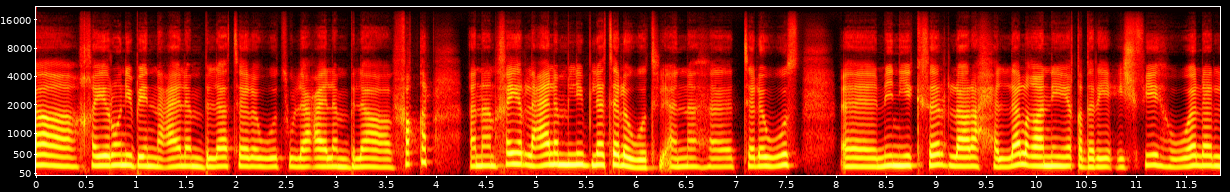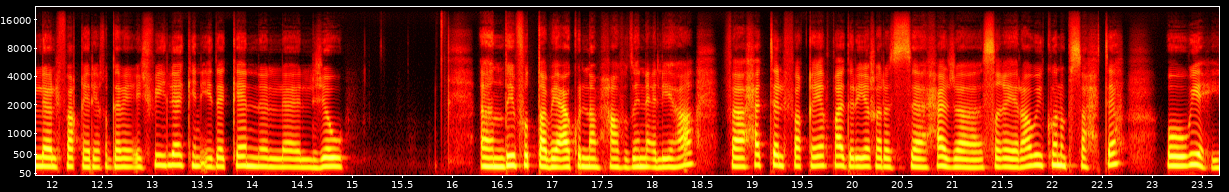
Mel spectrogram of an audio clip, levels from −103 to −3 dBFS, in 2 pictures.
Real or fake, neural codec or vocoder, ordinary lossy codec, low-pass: fake; autoencoder, 48 kHz, 32 numbers a frame, DAC-VAE, trained on Japanese speech; none; 19.8 kHz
